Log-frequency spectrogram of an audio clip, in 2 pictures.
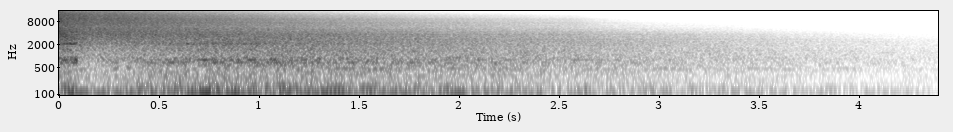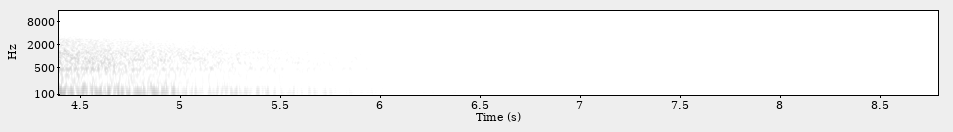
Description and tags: Wet Air
action, awesome, budget, cinema, cinematic, deep, design, dope, epic, film, free, hit, horror, impact, low, low-budget, mind-blowing, movie, orchestral, raiser, scary, sound, sub, suspense, swoosh, thrilling, trailer, whoosh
